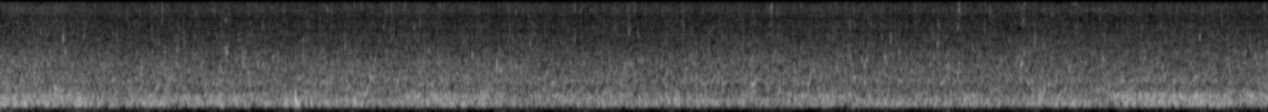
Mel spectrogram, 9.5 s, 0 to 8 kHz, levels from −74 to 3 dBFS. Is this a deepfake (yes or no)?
no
